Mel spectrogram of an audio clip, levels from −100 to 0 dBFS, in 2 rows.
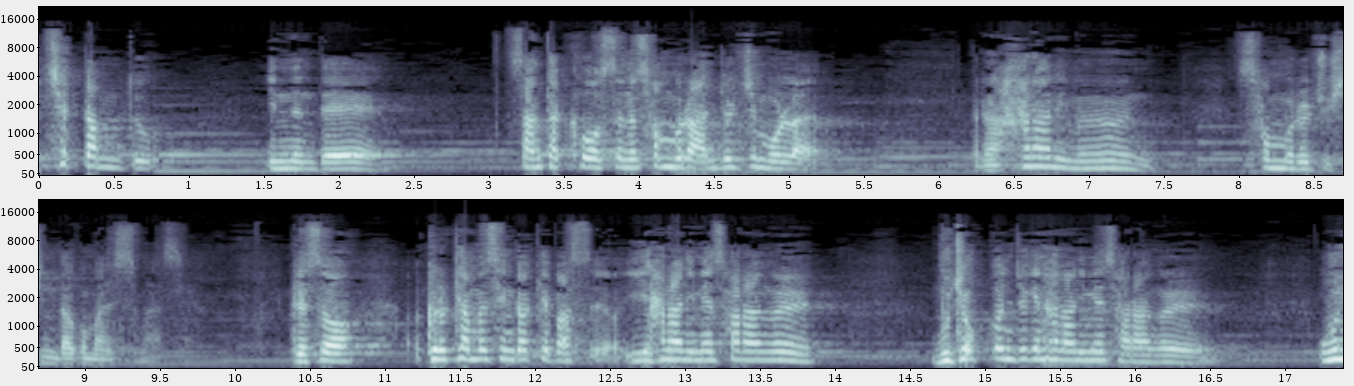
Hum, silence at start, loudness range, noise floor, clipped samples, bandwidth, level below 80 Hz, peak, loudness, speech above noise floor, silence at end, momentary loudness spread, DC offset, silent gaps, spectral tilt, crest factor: none; 0 s; 5 LU; -44 dBFS; under 0.1%; 13.5 kHz; -54 dBFS; 0 dBFS; -17 LUFS; 27 dB; 0 s; 18 LU; under 0.1%; none; -5 dB/octave; 18 dB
